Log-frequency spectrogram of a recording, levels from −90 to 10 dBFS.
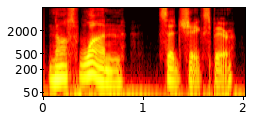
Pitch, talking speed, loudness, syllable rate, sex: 110 Hz, 120 wpm, -19 LUFS, 5.2 syllables/s, male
